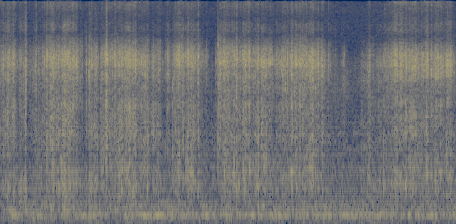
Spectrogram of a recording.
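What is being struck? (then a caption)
Plastic pin-bristle brush. Fingertips and short nails quickly scratch the plastic pin bristles of a hand-sized oval white plastic brush. The result is a steady, dense, bright crackling rasp concentrated in the high range, with only brief dips in loudness.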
